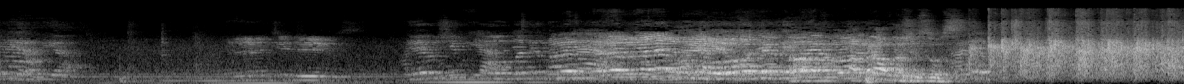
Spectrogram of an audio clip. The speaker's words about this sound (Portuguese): Glória a Deus, pode aplaudir Jesus. A Jesus a honra, a glória e o louvor. Os aplausos a Jesus, aleluia.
